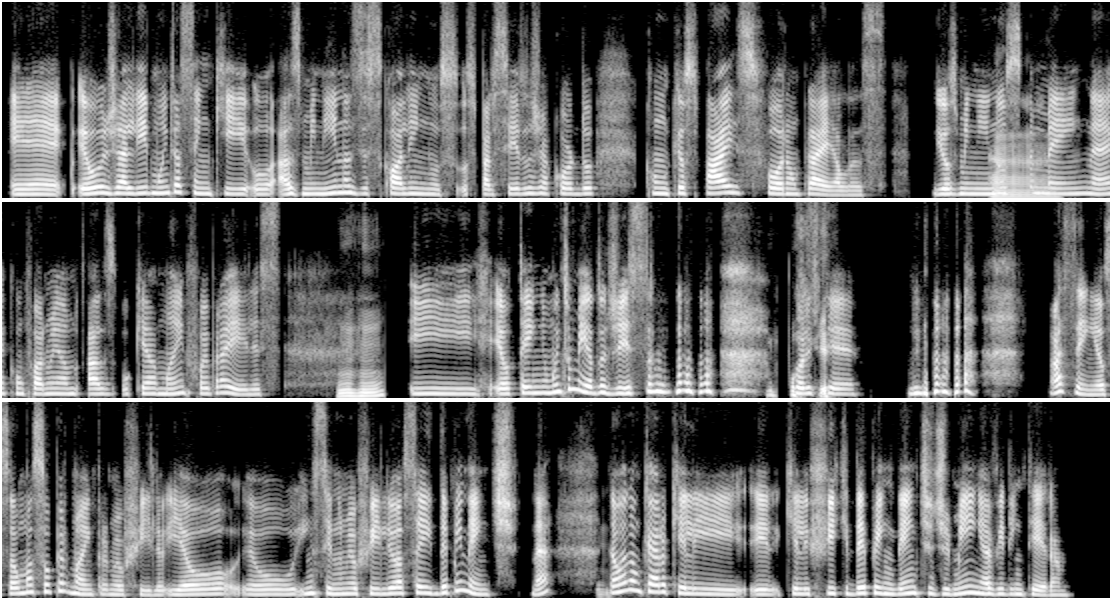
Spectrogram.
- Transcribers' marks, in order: tapping; laugh; chuckle
- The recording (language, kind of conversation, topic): Portuguese, podcast, Como você equilibra o trabalho e o tempo com os filhos?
